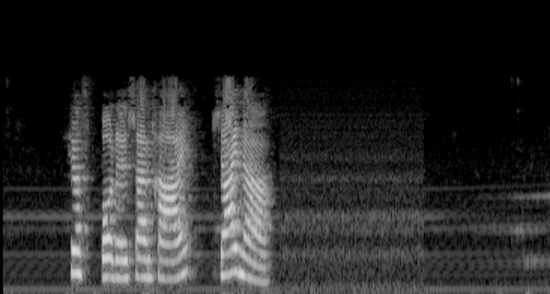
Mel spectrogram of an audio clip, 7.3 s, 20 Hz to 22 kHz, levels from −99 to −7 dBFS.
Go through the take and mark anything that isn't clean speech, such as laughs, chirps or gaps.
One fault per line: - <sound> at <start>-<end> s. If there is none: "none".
none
